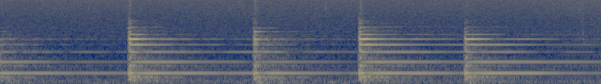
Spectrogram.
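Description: String harmonic at the third partial of a D string: four separate, quiet, bell-like tones are plucked at an even, unhurried pace, each ringing clear and slowly fading before the next.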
